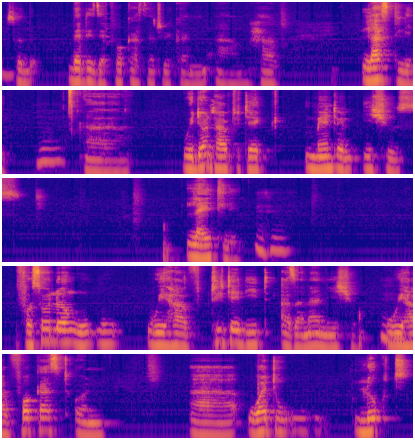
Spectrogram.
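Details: Adult man who stammers; stuttering.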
